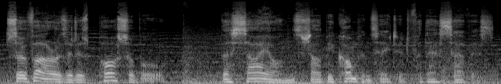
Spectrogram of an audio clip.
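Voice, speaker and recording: An actor playing a shrewd, composed middle-aged knight commander who speaks formally and measuredly in archaic diction. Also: male voice, fairly low pitch, measured pace, music in the background. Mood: calm, diplomatic. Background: orchestral game score.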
